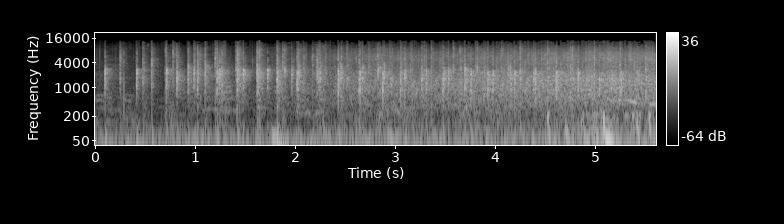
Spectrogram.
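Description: An audience bursts into applause, many hands clapping in a dense, crackling wash that starts in sharp separate claps and swells into a steady, sustained roar lasting several seconds.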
